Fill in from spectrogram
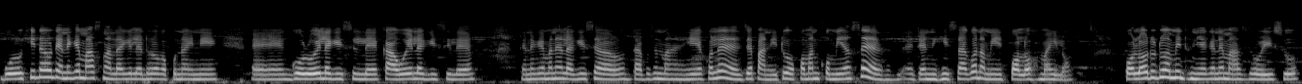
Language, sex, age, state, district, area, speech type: Assamese, female, 18-30, Assam, Sivasagar, urban, spontaneous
